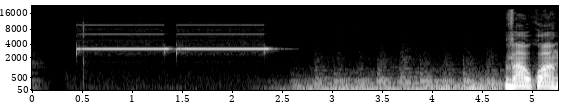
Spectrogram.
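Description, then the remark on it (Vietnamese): A Hezbollah group's pager in Lebanon, at 3:30 pm on 17 September, beeps for a few seconds as it receives a message, with a shrill, steady, loud electronic tone in two long back-to-back pulses, before voices take over and a sudden loud burst hits near the end. “3:30 chiều ngày 17 tháng 9, theo giờ Liban, máy nhắn tin của nhóm Hezbollah phát ra tiếng kêu bíp bíp vài giây, tín hiệu cho thấy máy nhận được tin nhắn của một vị lãnh đạo.”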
